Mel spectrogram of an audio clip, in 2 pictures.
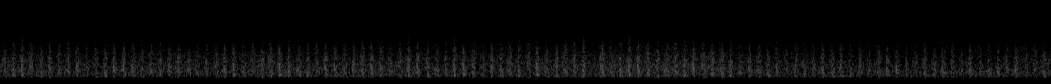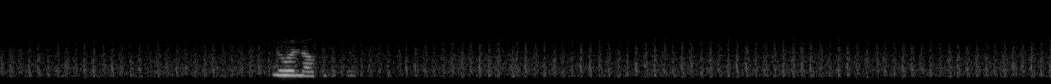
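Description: A helicopter's rotor chops steadily and fast.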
